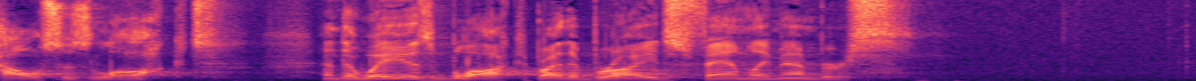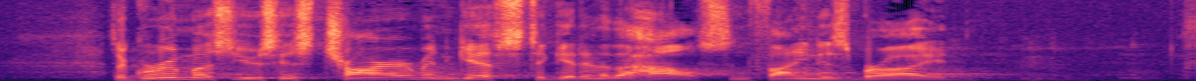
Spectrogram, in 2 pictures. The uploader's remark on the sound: 2015 Missions Conference: Friday Evening Session.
